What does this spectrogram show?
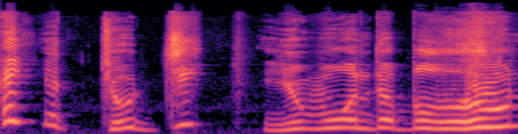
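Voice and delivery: booming, high-pitched, loud, belted character voice. Comparing what two actors did with Pennywise: Pennywise voice. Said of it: "what both actors did with Pennywise".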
